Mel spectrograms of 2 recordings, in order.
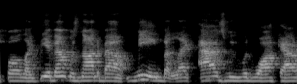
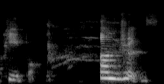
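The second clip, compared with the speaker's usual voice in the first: laughing; 5 semitones higher, 7 dB louder than usual. Real, not acted. Stressing how many people spoke.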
